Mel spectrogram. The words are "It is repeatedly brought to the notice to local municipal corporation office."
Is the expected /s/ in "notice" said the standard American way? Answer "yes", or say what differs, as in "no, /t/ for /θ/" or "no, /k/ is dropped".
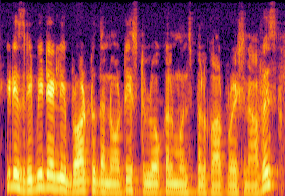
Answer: yes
